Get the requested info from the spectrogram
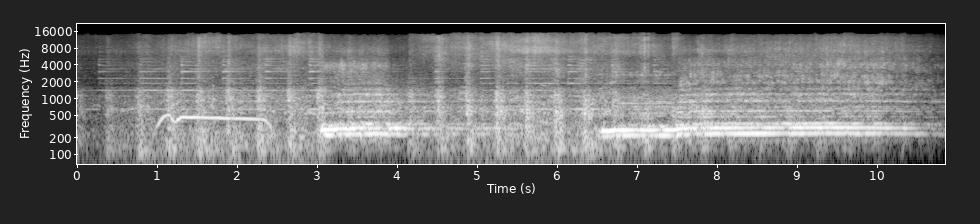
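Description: Steam locomotive running with steam hissing. A short single-note whistle sounds about a second in, then two long steam-whistle blasts of several notes at once, the second starting a little past halfway.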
